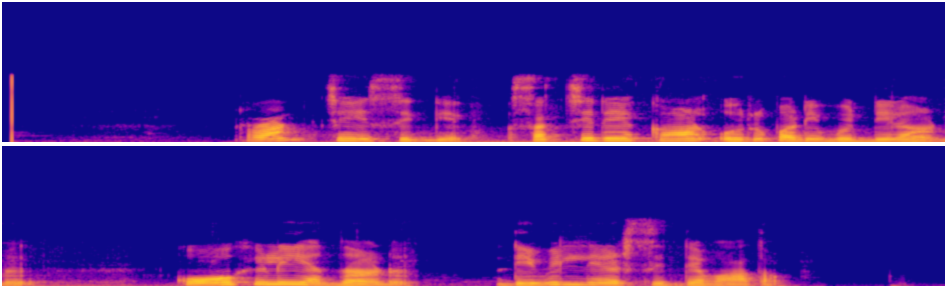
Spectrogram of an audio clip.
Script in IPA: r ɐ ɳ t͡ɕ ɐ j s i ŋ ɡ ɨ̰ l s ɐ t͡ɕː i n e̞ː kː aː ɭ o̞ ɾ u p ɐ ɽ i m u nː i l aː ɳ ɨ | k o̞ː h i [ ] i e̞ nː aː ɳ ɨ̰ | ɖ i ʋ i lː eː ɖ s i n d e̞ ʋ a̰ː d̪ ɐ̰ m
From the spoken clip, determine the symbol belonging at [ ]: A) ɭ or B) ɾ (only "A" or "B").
A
